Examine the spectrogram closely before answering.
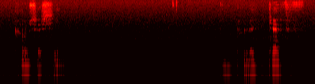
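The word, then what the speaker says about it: كاف: Donc, le kef. En français on dit K, en arabe on dit kef. Donc maintenant, si je veux écrire K, donc, comme ceci en français, c'est très simple. Je prends mon kef, je l'écris, et au-dessus,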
